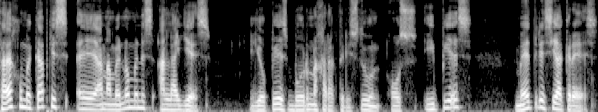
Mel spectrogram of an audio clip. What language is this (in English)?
Greek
